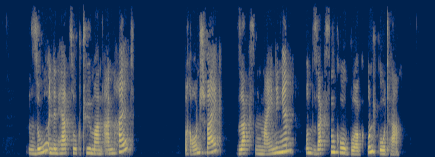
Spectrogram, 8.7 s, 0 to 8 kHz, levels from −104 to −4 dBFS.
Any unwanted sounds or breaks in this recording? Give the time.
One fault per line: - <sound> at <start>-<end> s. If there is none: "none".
none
